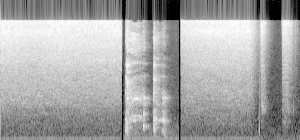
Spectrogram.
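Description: Febreze aerosol air-freshener can sprayed in two long, steady hissing bursts, the first lasting about two and a half seconds. Between them comes a short fit of coughing, and a few short coughs follow near the end.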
